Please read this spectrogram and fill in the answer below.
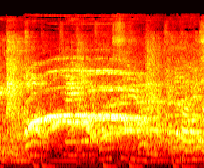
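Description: Live pop song performance: a backing track with a steady beat, and a high voice that rises about half a second in, holds one long note and falls away near the end.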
